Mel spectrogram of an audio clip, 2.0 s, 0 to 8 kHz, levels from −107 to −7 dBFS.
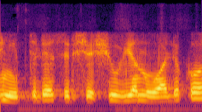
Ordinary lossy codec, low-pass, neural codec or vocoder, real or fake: AAC, 48 kbps; 7.2 kHz; none; real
